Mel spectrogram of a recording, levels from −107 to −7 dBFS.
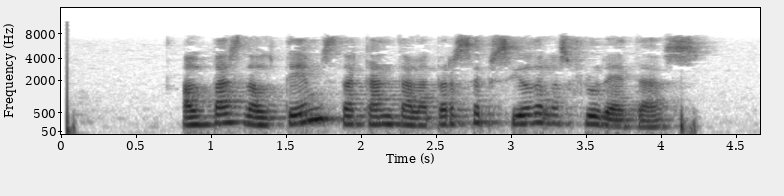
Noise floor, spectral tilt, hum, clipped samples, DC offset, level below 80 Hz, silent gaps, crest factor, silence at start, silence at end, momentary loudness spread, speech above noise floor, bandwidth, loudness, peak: -74 dBFS; -6 dB/octave; none; under 0.1%; under 0.1%; -52 dBFS; none; 16 dB; 0.05 s; 0.4 s; 9 LU; 50 dB; 8 kHz; -25 LUFS; -10 dBFS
